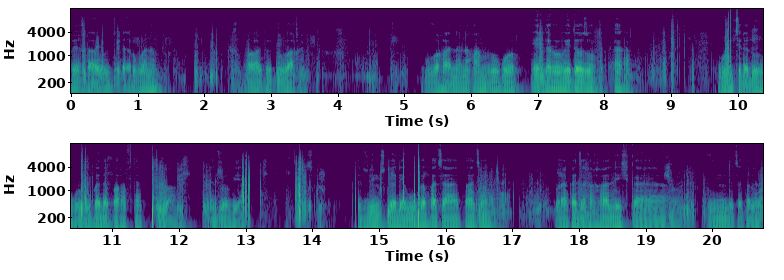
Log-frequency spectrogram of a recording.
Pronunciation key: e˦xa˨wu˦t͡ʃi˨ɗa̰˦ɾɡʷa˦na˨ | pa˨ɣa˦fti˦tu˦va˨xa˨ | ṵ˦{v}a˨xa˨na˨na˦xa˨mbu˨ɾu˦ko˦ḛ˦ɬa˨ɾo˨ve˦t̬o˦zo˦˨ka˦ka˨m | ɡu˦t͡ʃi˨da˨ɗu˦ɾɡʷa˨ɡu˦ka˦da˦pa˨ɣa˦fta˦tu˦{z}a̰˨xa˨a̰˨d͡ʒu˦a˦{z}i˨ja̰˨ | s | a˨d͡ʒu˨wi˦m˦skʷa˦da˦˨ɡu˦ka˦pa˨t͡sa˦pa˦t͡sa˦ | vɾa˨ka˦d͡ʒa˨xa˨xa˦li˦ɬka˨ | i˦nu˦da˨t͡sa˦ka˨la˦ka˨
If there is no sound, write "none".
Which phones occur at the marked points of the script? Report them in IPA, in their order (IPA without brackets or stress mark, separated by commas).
v, v, v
